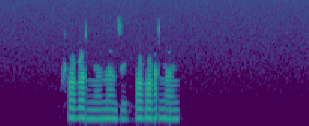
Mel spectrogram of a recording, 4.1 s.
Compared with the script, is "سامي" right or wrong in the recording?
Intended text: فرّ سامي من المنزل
wrong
